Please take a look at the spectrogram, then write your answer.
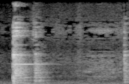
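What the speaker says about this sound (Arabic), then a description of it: "وهقلب كده كل المكونات دي مع بعض." Spoon clinking against a bowl while mixing turnip pickle ingredients with salt, vinegar and blended beetroot: two sharp clinks close together, then a softer scrape and a third clink, close and fairly quiet.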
